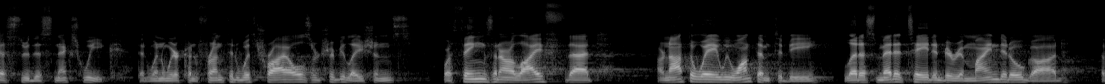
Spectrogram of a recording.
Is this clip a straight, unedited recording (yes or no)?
no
